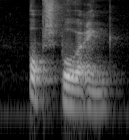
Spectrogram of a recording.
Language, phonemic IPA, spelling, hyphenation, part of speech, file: Dutch, /ˈɔpˌspoː.rɪŋ/, opsporing, op‧spo‧ring, noun, Nl-opsporing.ogg
- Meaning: 1. detection, identification, tracing 2. espial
